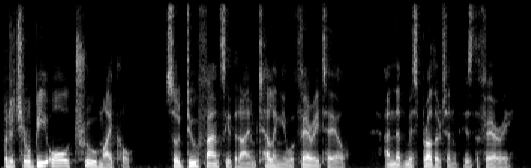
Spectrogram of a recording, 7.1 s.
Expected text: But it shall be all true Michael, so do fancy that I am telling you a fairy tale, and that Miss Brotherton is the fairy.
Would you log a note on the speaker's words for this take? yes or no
no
